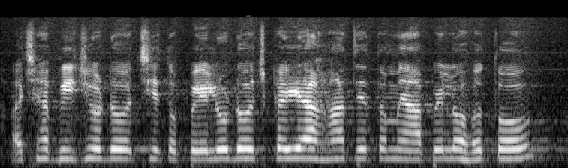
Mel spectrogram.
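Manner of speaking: easy, affectionate nurse questioning; sweet nurse. Acted. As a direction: ask lovingly, like a nurse. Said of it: "nurse બેને સહજતાથી જેમ પૂછતા હતા".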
